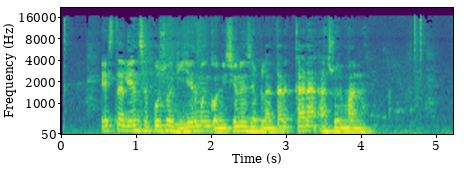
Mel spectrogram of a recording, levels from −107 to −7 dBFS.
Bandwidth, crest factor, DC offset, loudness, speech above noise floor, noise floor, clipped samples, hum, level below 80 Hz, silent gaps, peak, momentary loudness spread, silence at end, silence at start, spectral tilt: 16.5 kHz; 12 dB; under 0.1%; -12 LUFS; 25 dB; -37 dBFS; under 0.1%; none; -34 dBFS; none; 0 dBFS; 16 LU; 0.45 s; 0.55 s; -5.5 dB/octave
